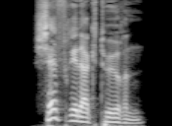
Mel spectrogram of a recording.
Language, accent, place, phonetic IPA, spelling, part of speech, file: German, Germany, Berlin, [ˈʃɛfʁedakˌtøːʁən], Chefredakteuren, noun, De-Chefredakteuren.ogg
- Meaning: dative plural of Chefredakteur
